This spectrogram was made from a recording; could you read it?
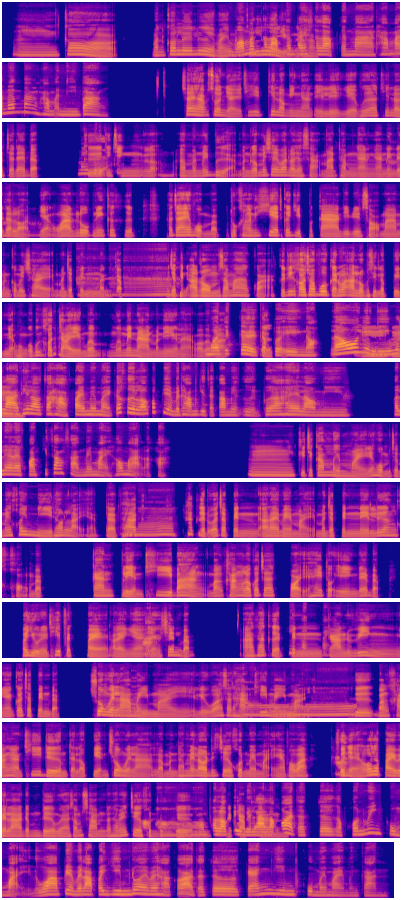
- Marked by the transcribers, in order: other background noise; drawn out: "อา"; chuckle; tapping
- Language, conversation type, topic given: Thai, podcast, เวลาอยู่คนเดียว คุณมีกิจวัตรสร้างสรรค์แบบไหน?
